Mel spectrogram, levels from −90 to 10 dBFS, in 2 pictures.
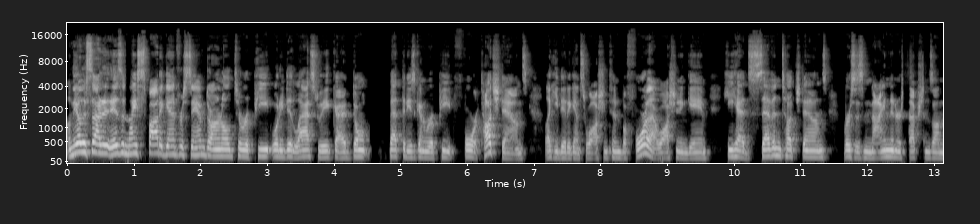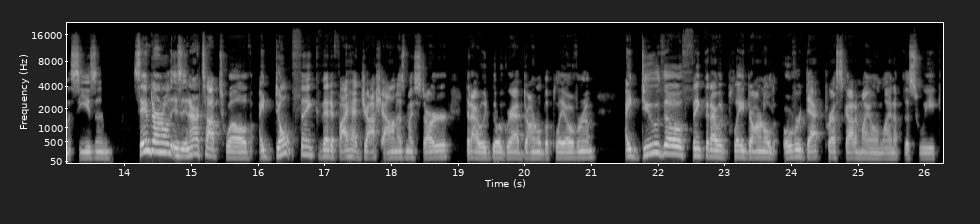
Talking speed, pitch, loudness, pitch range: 220 wpm, 135 Hz, -21 LUFS, 120-155 Hz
